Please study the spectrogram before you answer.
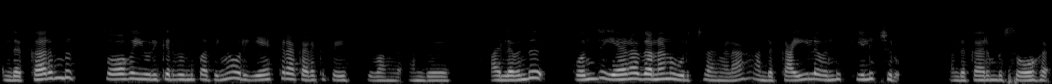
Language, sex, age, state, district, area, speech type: Tamil, female, 30-45, Tamil Nadu, Erode, rural, spontaneous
